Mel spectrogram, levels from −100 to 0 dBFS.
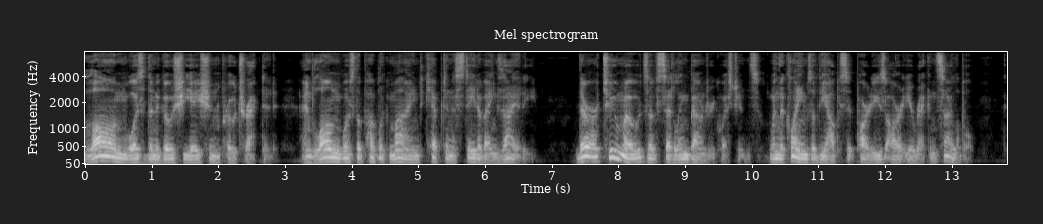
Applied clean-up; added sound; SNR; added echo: none; none; none; none.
